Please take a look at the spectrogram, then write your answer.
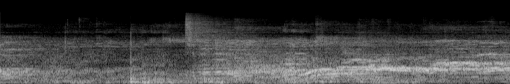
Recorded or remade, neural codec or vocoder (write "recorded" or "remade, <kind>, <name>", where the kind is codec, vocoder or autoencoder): remade, codec, SNAC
